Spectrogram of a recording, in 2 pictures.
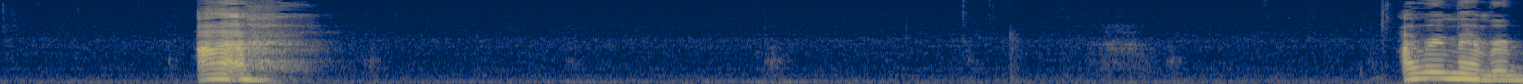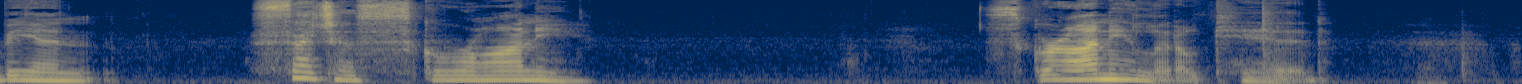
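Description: A middle-aged woman talks calmly and close by, in short bursts.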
